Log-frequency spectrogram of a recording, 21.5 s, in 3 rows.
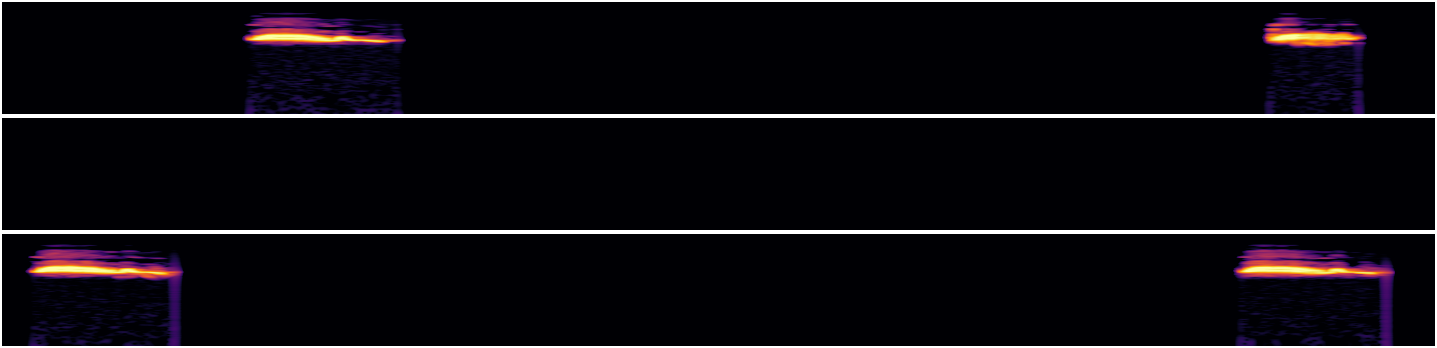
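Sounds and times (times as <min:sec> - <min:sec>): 
western wood pewee call: 0:01.3 - 0:02.0, 0:06.4 - 0:06.8, 0:14.5 - 0:15.2, 0:20.6 - 0:21.3.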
